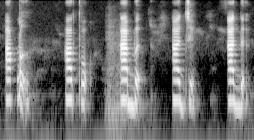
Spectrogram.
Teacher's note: اب یہ لیٹر ساکن ہو رہے ہیں تو ان میں قلقلہ ہو رہا ہے، ان کی آواز پلٹ کر آ رہی ہے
